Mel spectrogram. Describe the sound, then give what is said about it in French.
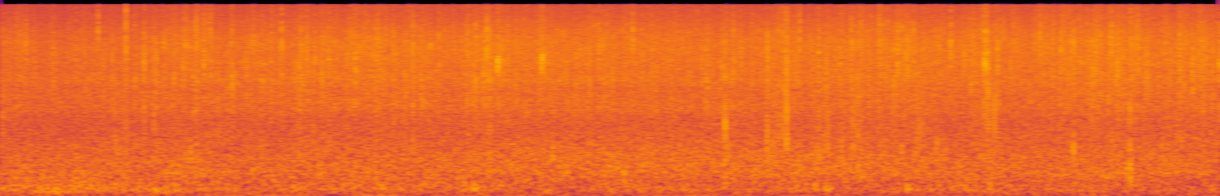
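Light rain falls steadily throughout, an even hiss of drops with occasional sharper ticks standing out. No voices. “Un filet de pluie.”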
